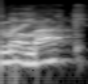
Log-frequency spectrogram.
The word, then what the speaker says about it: Mick: Mike. Mike. C'est Mike. Mike? Oui. Mike. C'est écrit Mick, mais c'est Mike.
